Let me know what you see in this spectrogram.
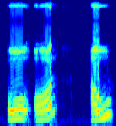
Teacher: सूत्र है इसका ओ दौतोः कंठ ओष्ठम, और कंठ ओष्ठ से बोले जाने वाले वर्ण हैं ओ और औ वर्ण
